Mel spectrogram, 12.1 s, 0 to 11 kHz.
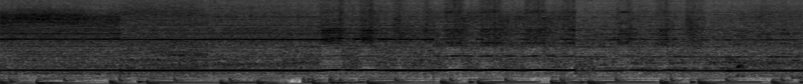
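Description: WORX WX030 20V cordless vacuum cleaner running steadily with a high whine, sucking debris off a cushion through its hose. Scattered ticks in the middle come from bits being pulled up the hose.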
